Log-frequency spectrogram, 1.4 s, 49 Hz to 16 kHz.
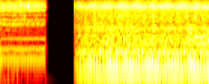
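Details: Outboard boat motor, first run of 2026, thermostat removed, water flowing out the thermostat and exhaust: after a brief pause it fires and holds a smooth, even buzz with no misfire or knock. It runs healthy.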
